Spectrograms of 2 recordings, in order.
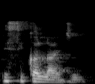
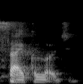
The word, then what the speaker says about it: psychology: film instead of film pronouncing silent letters you can't say picology it is psychology same way the word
